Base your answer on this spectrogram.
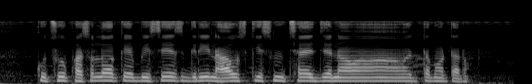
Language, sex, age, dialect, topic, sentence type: Maithili, male, 36-40, Angika, agriculture, statement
